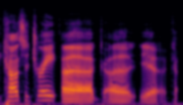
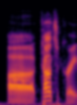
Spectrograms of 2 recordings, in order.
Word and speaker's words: Consecrate: Like a quality used to be 2 mana, it's gonna be 4 mana because a quality concentrate, consecrate, not concentrate, quality concentrate or consecrate. I keep saying it wrong.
